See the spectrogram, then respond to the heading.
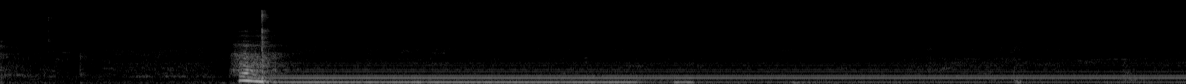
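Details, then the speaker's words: Siemens dishwasher with error E25, after the pump was refitted: a click, then a steady low hum with a faint even tone as water comes in; the machine fills normally while being checked for drips under the pump. "remplit [Applaudissements] donc on attend pour l'instant qui serait pas en train de se réinitialiser ok donc là il se rempl"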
